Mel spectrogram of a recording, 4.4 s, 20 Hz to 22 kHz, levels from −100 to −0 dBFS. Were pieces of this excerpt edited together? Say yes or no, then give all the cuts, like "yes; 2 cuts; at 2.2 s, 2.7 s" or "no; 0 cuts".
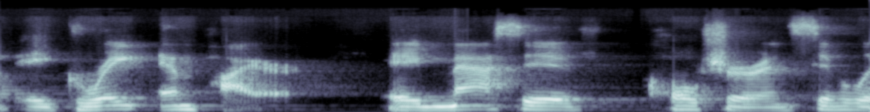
no; 0 cuts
